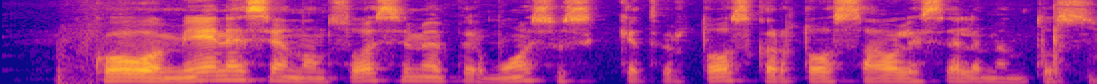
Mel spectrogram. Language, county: Lithuanian, Marijampolė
